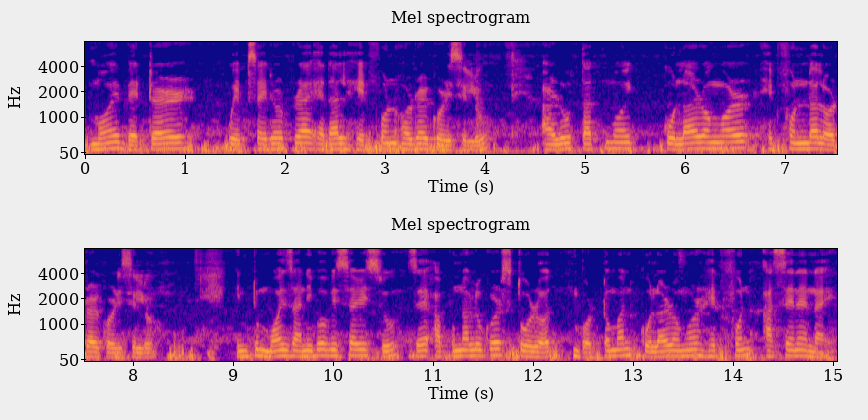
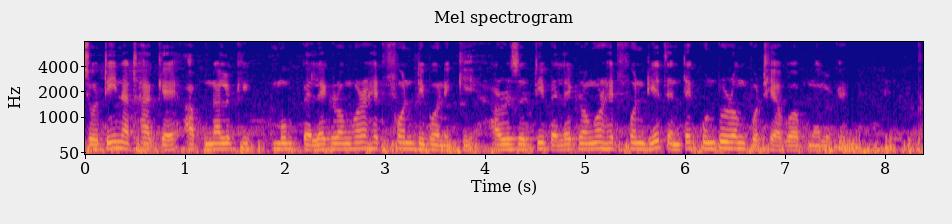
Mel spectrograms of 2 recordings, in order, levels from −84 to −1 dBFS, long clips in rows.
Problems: background sounds at intervals, background conversations at intervals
